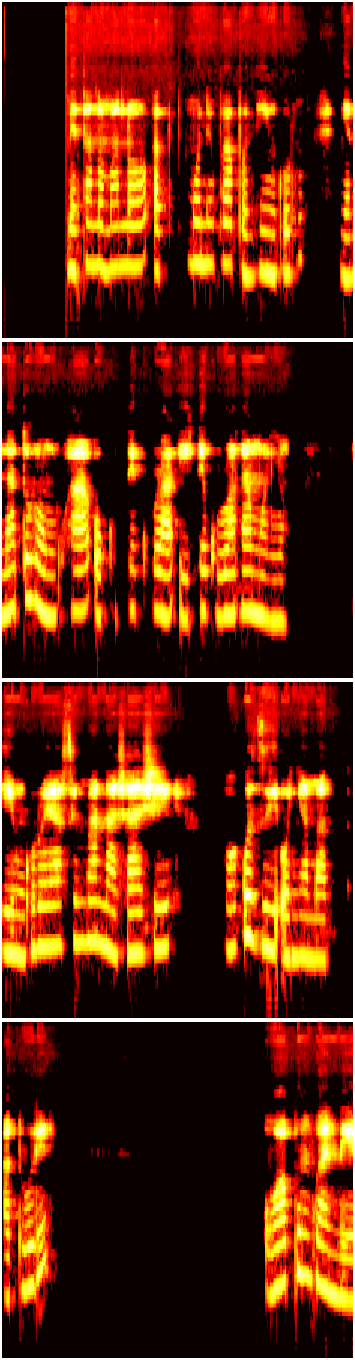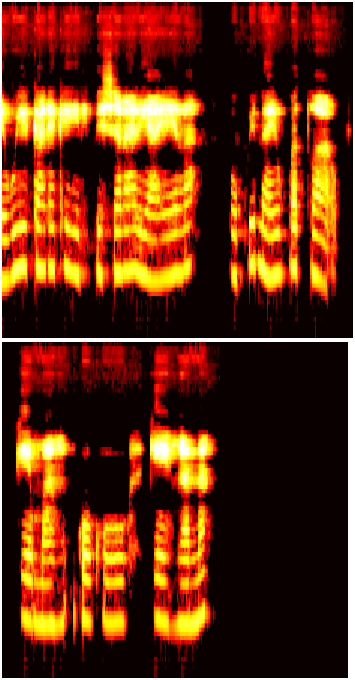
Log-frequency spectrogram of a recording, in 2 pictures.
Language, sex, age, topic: Oshiwambo, female, 25-35, agriculture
